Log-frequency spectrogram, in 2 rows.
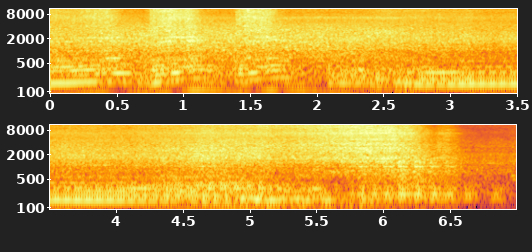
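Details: Nissan 240SX, first start in two years after a rebuild onto a new chassis; the engine catches and revs cleanly, then the idle starts surging and hunting in an uneven lope. Rough loping idle, cause not yet identified.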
